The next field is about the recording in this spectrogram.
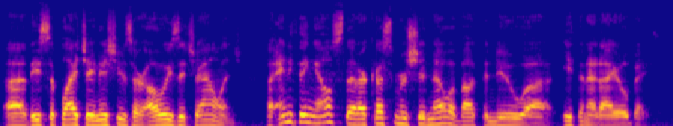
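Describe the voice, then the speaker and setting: A man's voice: medium pitch, sing-song, brisk, vocal fry. A man in his fifties from Michigan with a scratchy voice, hosting a technical live stream in an upbeat, chatty way. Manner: upbeat, chatty, gestures while talking. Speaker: host. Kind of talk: live stream product presentation. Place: room with a brick wall backdrop.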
